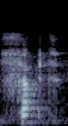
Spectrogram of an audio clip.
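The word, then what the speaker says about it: سبت: sukun boost josh so you notice that in some cases the sukun modifies a bit the consonant because you don't hear like in hats hats you almost hear a t hats instead of hads so this is normal the the sukun has some some small influence uh just like we had here on sapt you almost hear a p not a b so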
